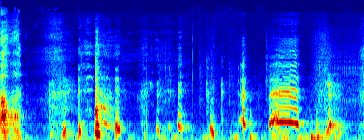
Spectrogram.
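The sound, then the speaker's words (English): A person fakes a fit of coughing, a rapid string of short, harsh vocal bursts with a strained, choking edge that sometimes slides toward laughter. “She goes down the wrong pipe and she coughs.”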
